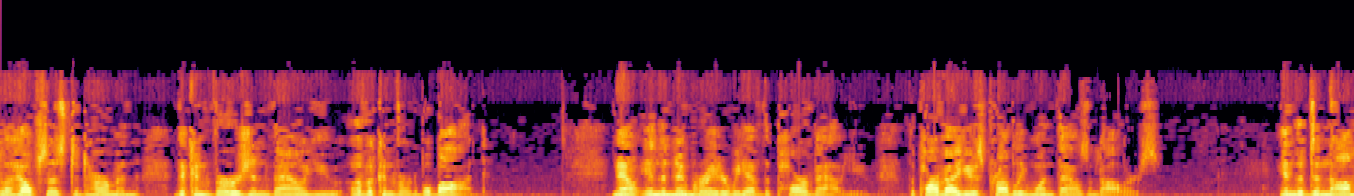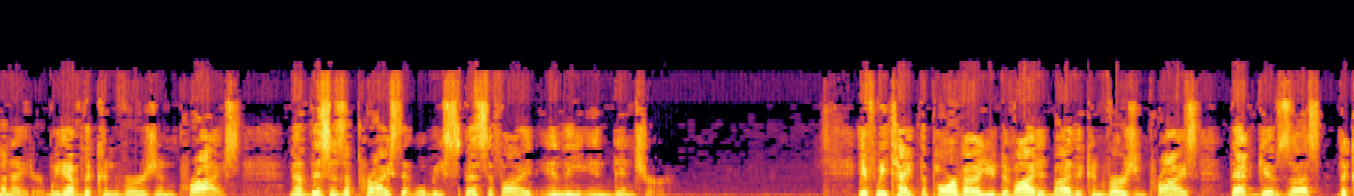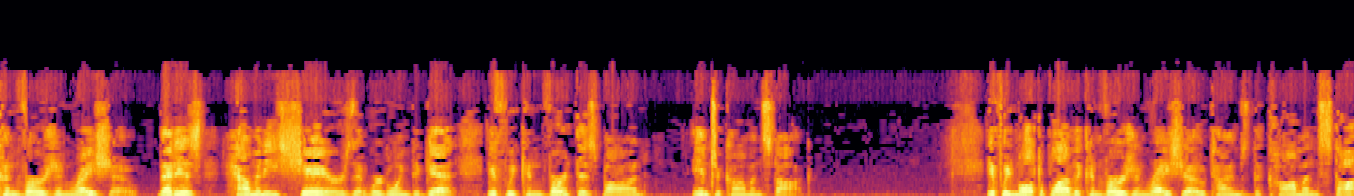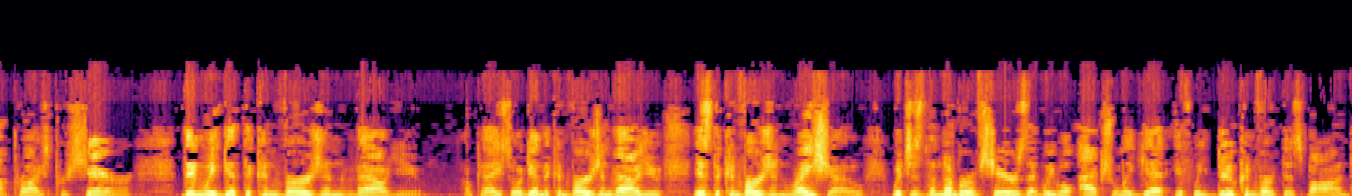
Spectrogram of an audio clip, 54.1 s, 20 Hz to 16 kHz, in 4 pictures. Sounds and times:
Speech: 0.0s - 4.9s, 6.1s - 11.6s, 12.8s - 20.3s, 22.1s - 35.2s, 36.9s - 54.1s.

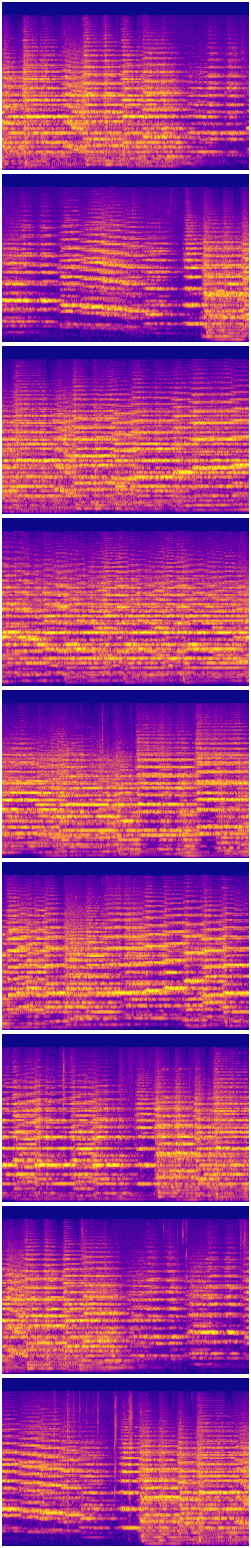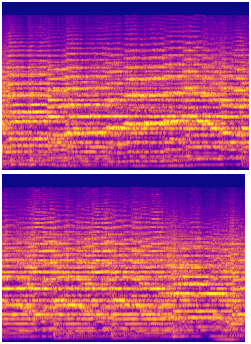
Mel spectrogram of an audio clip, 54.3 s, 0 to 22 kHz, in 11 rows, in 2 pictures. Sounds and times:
Music: 0.0s - 54.2s.

